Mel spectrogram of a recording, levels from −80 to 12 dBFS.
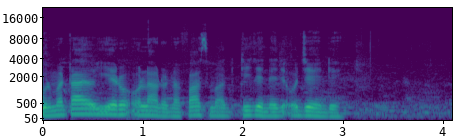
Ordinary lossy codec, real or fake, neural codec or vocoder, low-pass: none; real; none; 19.8 kHz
